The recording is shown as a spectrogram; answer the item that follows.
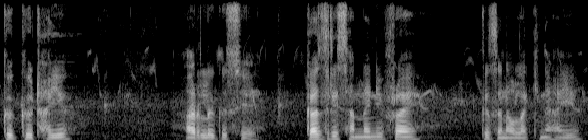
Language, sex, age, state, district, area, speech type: Bodo, male, 30-45, Assam, Udalguri, rural, spontaneous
